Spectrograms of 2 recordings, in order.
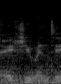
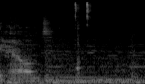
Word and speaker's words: Hund: I actually don't know how you're supposed to pronounce it when it's H-U-N-D. It might just be Hound. It's U-N-D, it's Hund, isn't it? Hund? I say Hund.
